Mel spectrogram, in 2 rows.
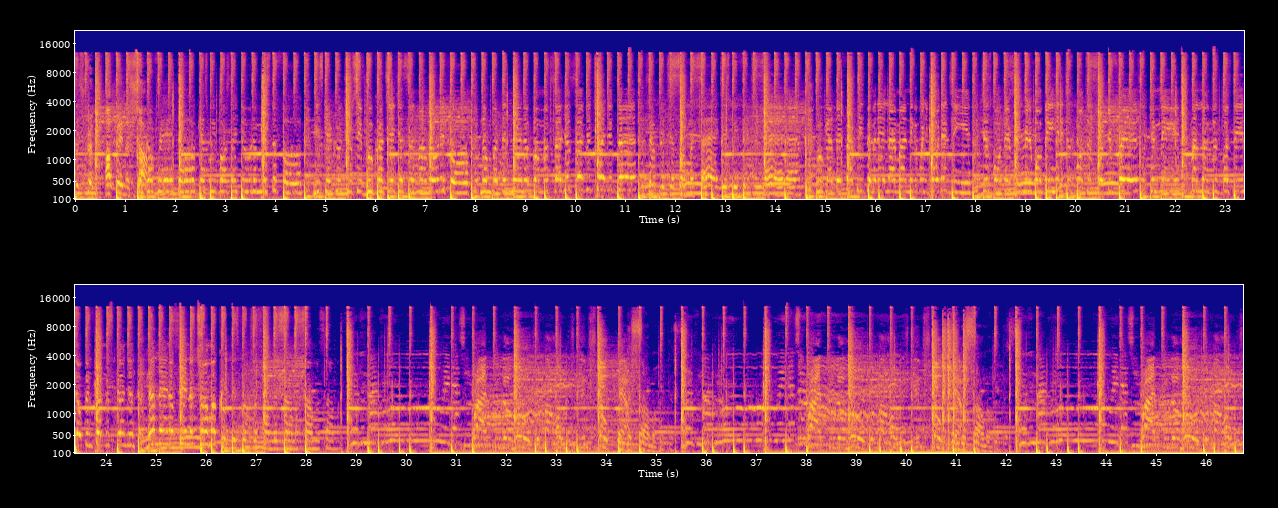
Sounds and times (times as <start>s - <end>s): Hip hop music: 0.0s - 46.7s.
